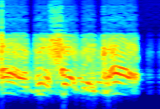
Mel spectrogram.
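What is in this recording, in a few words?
French damaged pilot mood med; War Thunder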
